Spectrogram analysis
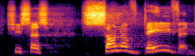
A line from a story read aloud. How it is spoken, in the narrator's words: she cries out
